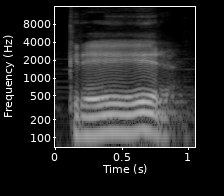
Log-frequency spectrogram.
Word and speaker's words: creer: In Spanish, when you see a double E, it just means that you say the vowel twice, with a small break in between. Creer. Creer. It's almost like we go down a little bit and then we go back up.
